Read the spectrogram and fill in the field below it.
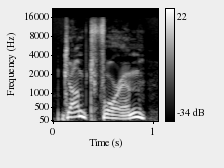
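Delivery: ordinary delivery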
